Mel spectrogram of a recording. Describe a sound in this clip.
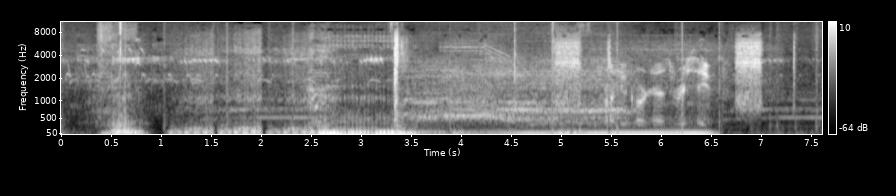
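A large dinosaur roars with a deep rumble.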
